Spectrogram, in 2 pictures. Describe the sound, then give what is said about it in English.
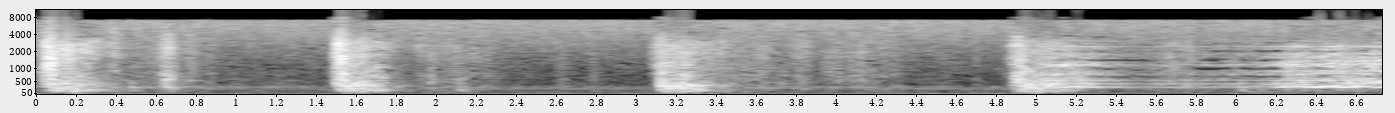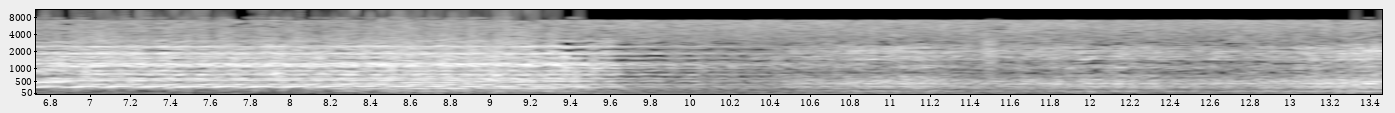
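Four heavy, booming blows strike the door of a dance hall in town a second or two apart as men batter it down, followed by a vehicle engine starting up and running loudly. “All right, men. Smash down that door.”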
